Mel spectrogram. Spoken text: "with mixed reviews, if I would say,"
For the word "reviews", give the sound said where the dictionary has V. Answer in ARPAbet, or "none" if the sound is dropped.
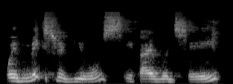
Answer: V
